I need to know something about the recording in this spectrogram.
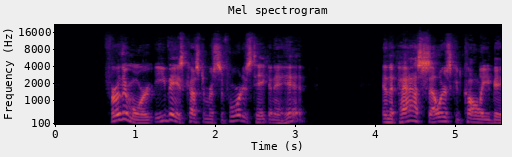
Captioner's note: voiceover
